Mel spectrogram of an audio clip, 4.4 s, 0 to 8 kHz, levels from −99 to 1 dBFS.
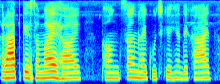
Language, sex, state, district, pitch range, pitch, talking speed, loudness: Magahi, female, Jharkhand, Palamu, 210-225 Hz, 215 Hz, 135 wpm, -22 LUFS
